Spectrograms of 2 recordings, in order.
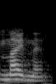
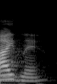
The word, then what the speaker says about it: Meitner: Meitner, que no sabemos cómo se pronuncia bien. Porque... – Meitner, lo he estado buscando. – Meitner, porque era austríaca.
